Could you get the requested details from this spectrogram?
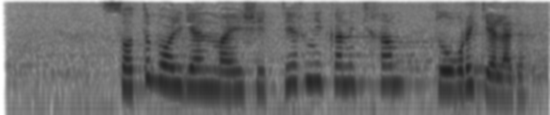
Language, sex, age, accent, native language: Uzbek, female, under 19, Qashqadaryo, Uzbek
